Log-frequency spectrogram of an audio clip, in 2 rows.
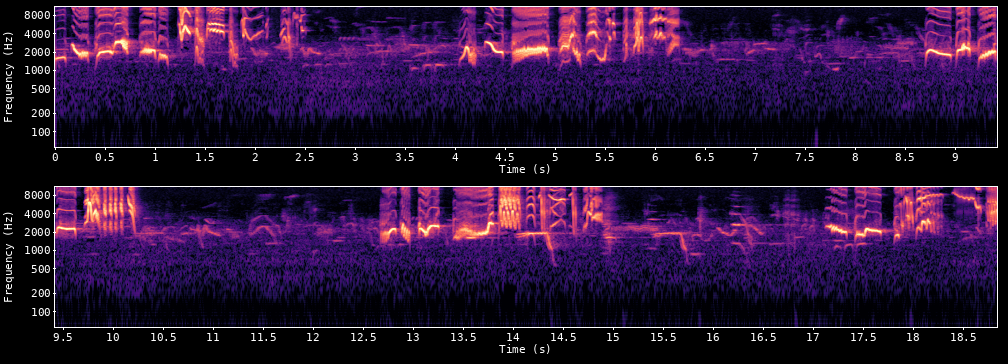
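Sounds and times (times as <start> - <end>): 
common blackbird Turdus merula singing: 0.0 - 18.8.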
